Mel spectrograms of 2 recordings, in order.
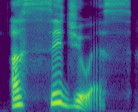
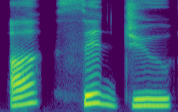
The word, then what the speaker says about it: assiduous: Aciduous. Acidus. Aciduous. The stress is on the second syllable. Sid. Aciduous.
